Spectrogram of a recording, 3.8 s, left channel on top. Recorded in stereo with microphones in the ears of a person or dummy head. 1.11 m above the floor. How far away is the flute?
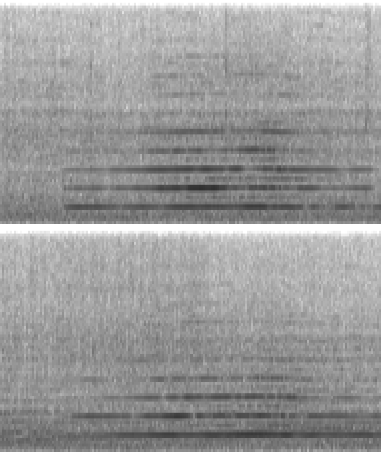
About 4.5 m.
